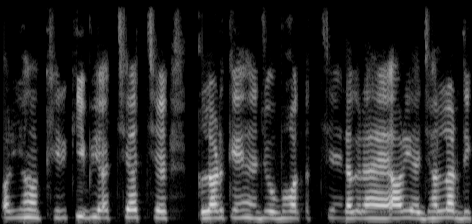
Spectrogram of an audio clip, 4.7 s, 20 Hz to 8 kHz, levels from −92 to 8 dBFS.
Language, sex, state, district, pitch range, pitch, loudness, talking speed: Hindi, male, Bihar, Samastipur, 235-260 Hz, 245 Hz, -20 LUFS, 230 wpm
